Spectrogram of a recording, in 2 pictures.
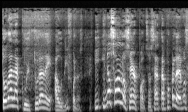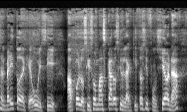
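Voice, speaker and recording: A man's voice: sits high, big pitch swings, fast talker, hardly any pauses, breathy edge. A man with a Latin American accent chatting casually and expressively on a podcast, often repeating words as he thinks aloud. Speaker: podcast host.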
